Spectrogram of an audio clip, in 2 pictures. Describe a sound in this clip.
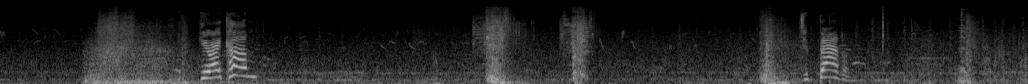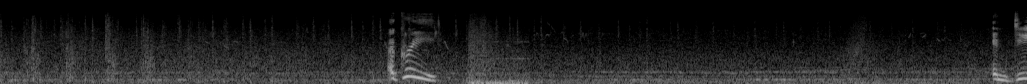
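Magic blasts burst in short, sharp whooshes.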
